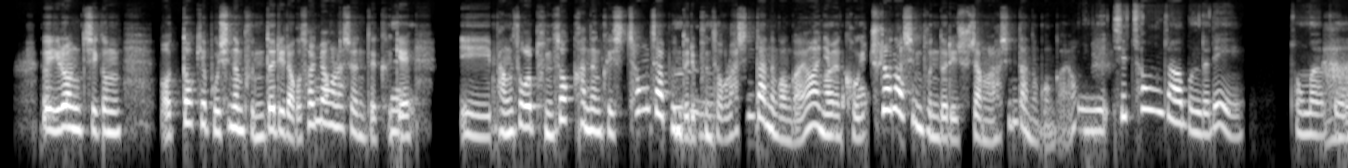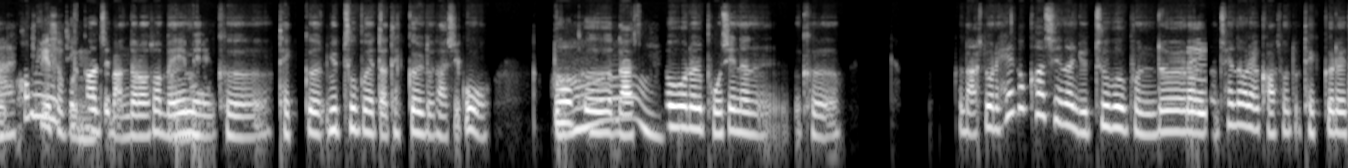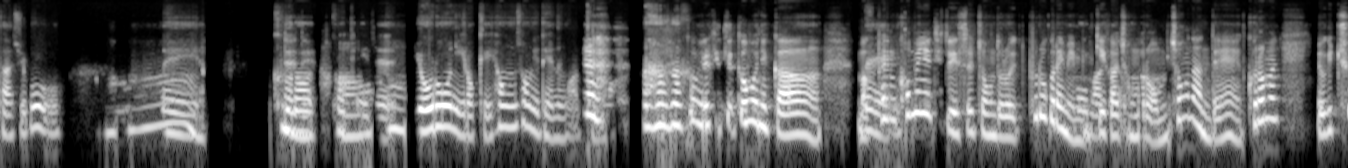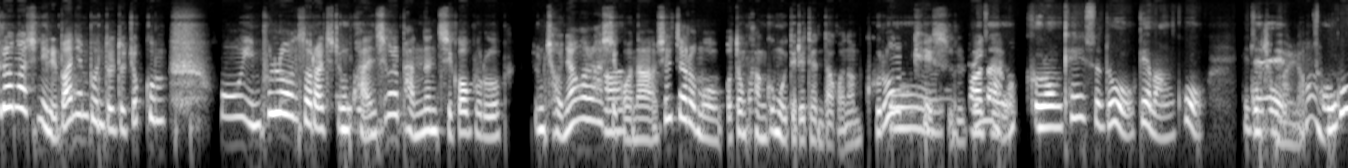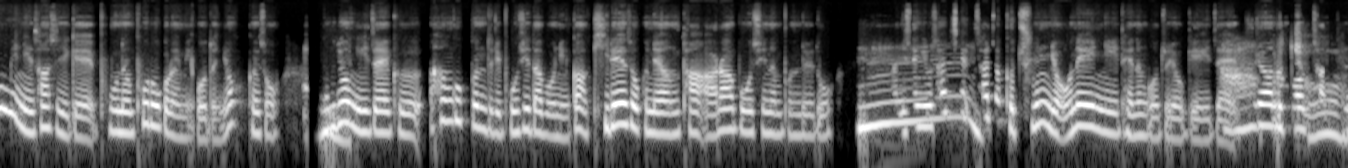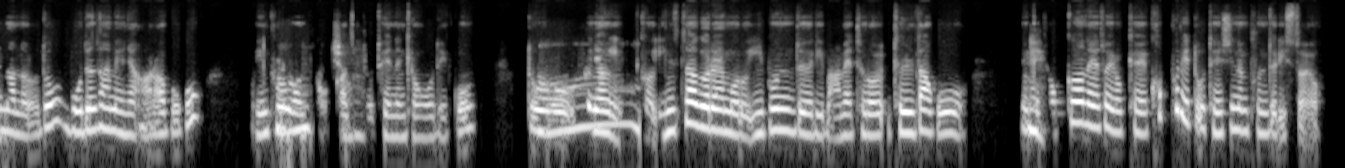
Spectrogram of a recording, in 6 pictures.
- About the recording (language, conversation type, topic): Korean, podcast, 좋아하는 유튜브 채널이나 크리에이터는 누구인가요?
- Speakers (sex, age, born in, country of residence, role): female, 30-34, South Korea, Sweden, guest; female, 40-44, United States, Sweden, host
- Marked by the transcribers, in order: other background noise; tapping; laugh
